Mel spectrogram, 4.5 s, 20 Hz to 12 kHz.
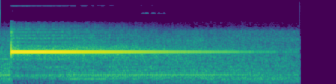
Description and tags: I couldn't find any real and free glockenspiel sounds,so I recorded my own on my Sonor G30 glockenspiel with my cell phone...then I manipulated the samples with Cubase.I hope you like them and do whatever you want with them!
